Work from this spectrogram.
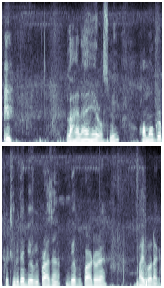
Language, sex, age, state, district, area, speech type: Assamese, male, 18-30, Assam, Lakhimpur, rural, spontaneous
